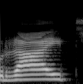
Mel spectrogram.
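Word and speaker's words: write: राइट, wrong, rap, rest और rack है। यहां पर डब्ल्यू साइलेंट है।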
